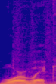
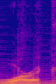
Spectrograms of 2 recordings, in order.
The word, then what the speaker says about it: Warwick: Uh we have Greenwich and uh but we also have Warwick and it's pronounced Warwick and not Warick.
